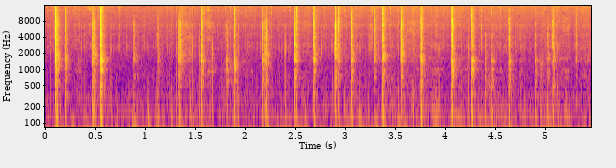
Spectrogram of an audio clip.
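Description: A small, hollow, red and white printed cardboard box is held in both hands, tapped and scratched with long nails, and possibly shaken. A rapid, uneven series of sharp, dry taps and clicks comes over a soft scratching hiss. Each tap stops almost instantly, with bright clicky highs and a light hollow thump underneath.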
